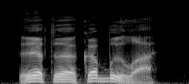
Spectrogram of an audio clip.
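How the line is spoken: Meek grumble. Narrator (Russian): буркнул Яромир, безропотно подчиняясь приказу

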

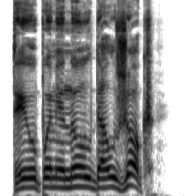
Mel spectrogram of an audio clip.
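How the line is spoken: Loud. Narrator (Russian): громко сказала Аяшики

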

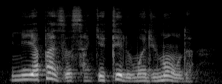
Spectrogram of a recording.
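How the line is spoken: Murmured. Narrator (French): murmurai-je

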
